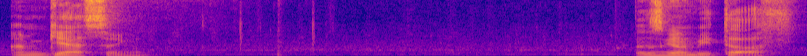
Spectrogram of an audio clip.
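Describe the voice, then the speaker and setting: A man giving casual gameplay commentary, thinking out loud in short, halting phrases. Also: lowish voice, very animated, breathy edge. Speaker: let's play host. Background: music.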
